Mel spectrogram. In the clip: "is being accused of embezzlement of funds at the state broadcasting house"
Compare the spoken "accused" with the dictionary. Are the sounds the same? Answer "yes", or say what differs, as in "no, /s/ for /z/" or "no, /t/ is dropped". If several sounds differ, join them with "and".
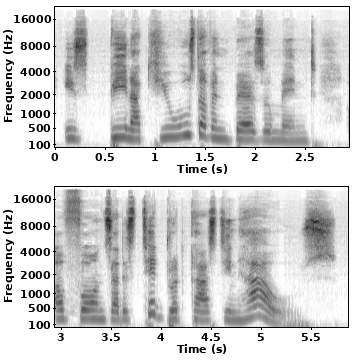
yes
